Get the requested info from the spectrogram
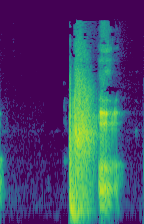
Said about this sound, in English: Oh, wait. We have something for that, don't we? Yeah, he's going to slap.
